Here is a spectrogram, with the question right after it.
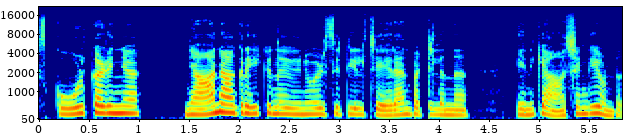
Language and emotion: Malayalam, fearful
